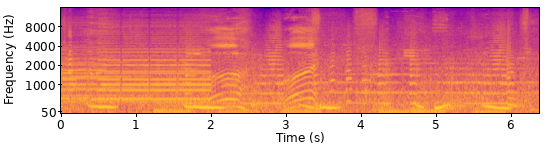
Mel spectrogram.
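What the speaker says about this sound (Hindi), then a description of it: "वो देखो, वो तो पीछे बैठा हॉर्न बजा रहा है।" A vehicle horn in a children's cartoon honks as steady, sustained tones under animated character voices and lively chatter.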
